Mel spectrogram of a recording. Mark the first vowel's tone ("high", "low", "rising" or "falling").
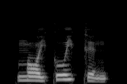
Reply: low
